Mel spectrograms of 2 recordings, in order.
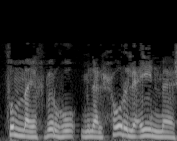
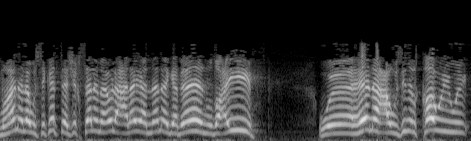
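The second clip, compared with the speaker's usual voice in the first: higher and louder protest, slowing at the end; imitating a defensive hothead; 8 semitones higher, 8 dB louder than usual. Man justifying his anger to the sheikh, loud. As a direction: argue back defensively. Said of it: "يقول لك".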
